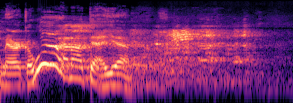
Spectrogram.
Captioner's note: audience laughing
